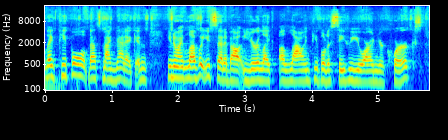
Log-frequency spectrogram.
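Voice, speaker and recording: A woman speaks very fast at a medium pitch. Her pitch varies in an ordinary way. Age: 30s. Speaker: wellness podcast host, guest. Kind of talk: casual chat.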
